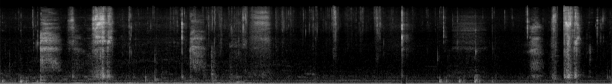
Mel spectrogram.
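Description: A person chewing food close to the microphone, with several short, wet smacking and slurping sounds. The loudest come about two seconds in and near the end.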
